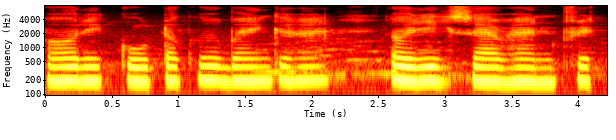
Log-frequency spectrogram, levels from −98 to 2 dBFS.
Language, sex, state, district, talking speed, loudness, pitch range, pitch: Hindi, female, Uttar Pradesh, Shamli, 115 wpm, -16 LUFS, 195-205 Hz, 195 Hz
